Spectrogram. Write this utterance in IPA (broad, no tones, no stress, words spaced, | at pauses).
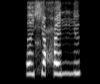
ɜɕʌħɛnːʏ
